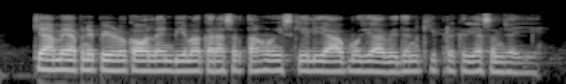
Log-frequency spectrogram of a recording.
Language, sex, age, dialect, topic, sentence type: Hindi, male, 18-24, Garhwali, banking, question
